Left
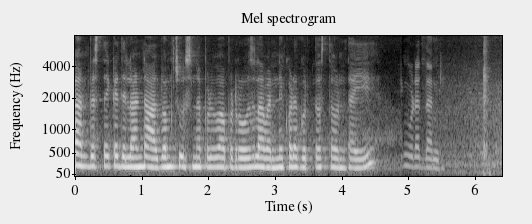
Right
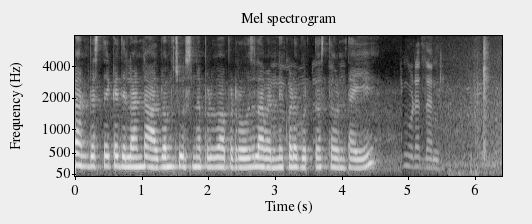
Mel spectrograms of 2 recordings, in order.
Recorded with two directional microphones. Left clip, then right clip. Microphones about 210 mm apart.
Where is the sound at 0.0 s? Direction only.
5° right (ahead or behind).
